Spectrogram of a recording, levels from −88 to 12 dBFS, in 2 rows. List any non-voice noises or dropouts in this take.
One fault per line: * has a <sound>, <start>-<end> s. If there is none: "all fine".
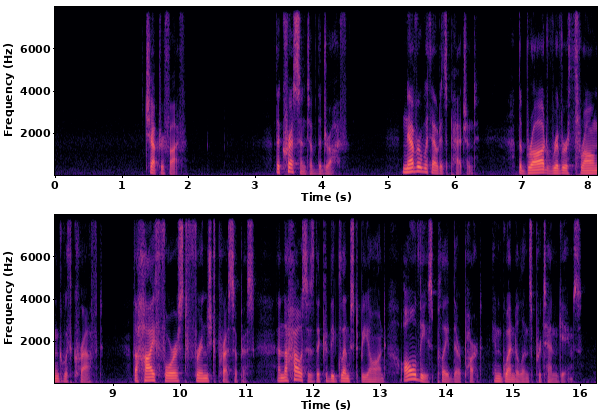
all fine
